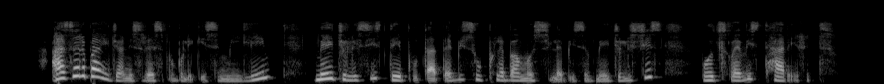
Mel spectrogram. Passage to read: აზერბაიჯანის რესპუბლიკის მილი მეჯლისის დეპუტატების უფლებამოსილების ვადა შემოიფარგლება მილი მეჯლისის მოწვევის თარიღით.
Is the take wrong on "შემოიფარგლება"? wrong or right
wrong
